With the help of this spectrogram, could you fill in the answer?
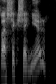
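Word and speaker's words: Başakşehir: You mispronounced it totally. Can you do that again? – But Başak Şehir. That's perfect.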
